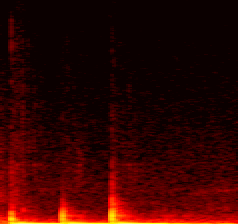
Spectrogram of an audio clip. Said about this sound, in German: Du klopfst an die Tür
